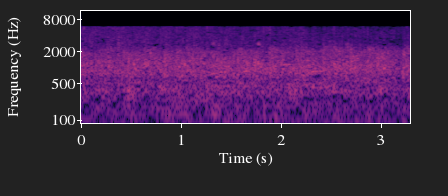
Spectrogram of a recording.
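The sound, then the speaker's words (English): An audience claps steadily for three volunteers in a dense, continuous wash of applause that holds at an even loudness for several seconds, with no voices rising above it. “All right, can I have a big round of applause for our three volunteers?”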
